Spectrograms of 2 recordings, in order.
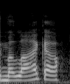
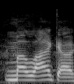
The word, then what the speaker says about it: Malaga: Taking My Lager to Malaga." when we qualified for Spain. I think it was Andy Cameron. Yeah, but it was Malaga, so that it would rhyme with lager, brilliant.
